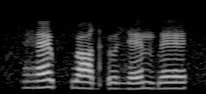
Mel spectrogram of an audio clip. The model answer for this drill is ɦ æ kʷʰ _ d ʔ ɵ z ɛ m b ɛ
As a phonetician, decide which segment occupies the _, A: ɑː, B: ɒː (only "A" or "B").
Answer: A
